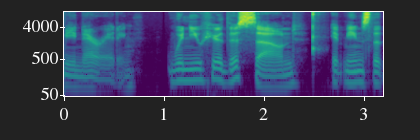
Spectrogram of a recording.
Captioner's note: click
